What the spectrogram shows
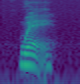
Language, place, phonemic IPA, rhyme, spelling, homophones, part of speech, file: English, California, /weɪ/, -eɪ, way, Wei / weigh / wey, noun / interjection / verb / adverb / adjective, En-us-way.ogg
- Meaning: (noun) To do with a place or places.: 1. A road, a direction, a (physical or conceptual) path from one place to another 2. A means to enter or leave a place 3. A roughly-defined geographical area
